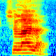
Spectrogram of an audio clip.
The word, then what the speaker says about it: Sheleila: Well, welcome, Sheleila. Okay. Welcome. You said you pronounce it like Delilah, but with a sh.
